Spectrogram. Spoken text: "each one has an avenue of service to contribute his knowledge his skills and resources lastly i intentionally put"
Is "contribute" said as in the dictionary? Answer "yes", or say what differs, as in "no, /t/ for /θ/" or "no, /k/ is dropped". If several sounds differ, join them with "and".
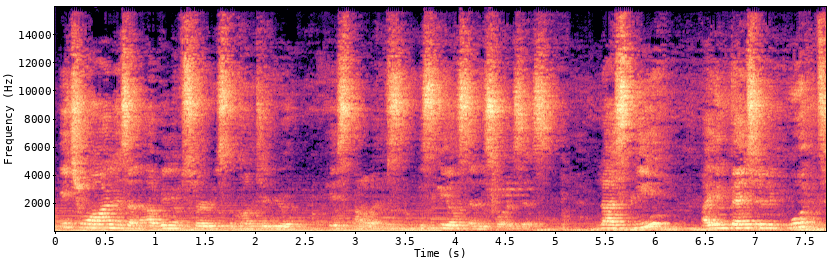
no, /ɹ/ is dropped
